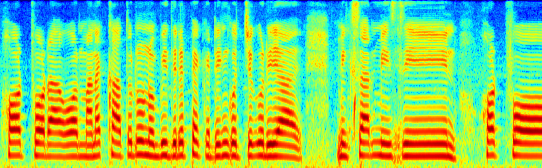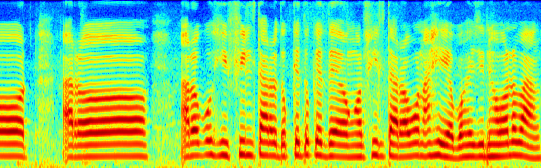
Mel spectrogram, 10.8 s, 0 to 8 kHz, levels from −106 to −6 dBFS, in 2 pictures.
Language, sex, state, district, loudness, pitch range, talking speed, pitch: Chakma, female, Tripura, Dhalai, -13 LUFS, 215-230 Hz, 155 wpm, 220 Hz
